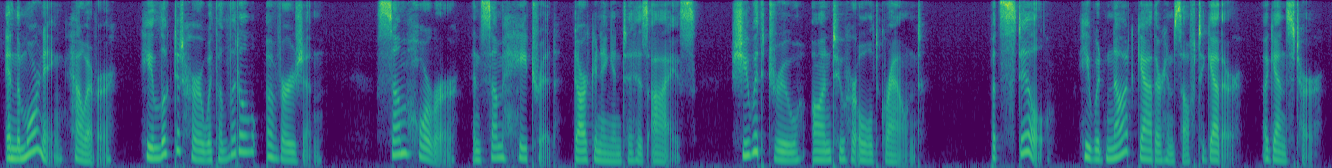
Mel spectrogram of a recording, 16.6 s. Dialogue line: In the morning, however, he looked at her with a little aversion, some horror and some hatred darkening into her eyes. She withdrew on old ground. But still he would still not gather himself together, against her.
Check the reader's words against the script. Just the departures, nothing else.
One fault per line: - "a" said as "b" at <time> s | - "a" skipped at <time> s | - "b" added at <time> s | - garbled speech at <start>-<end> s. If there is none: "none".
- "her" said as "his" at 7.9 s
- "to her" added at 10.4 s
- "still" skipped at 13.8 s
